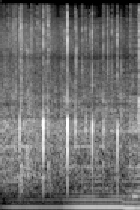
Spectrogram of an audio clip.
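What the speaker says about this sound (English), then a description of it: "A big round of applause, everyone." An audience at an awards ceremony claps for a Paralympic silver medalist, a few scattered loud claps standing out over a steady background hum.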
